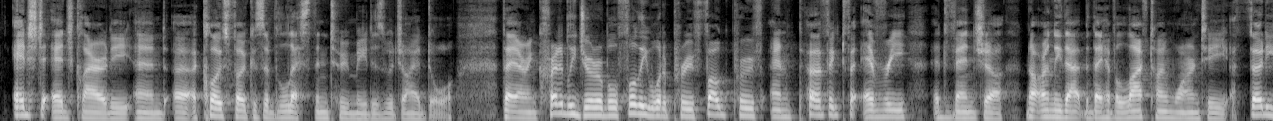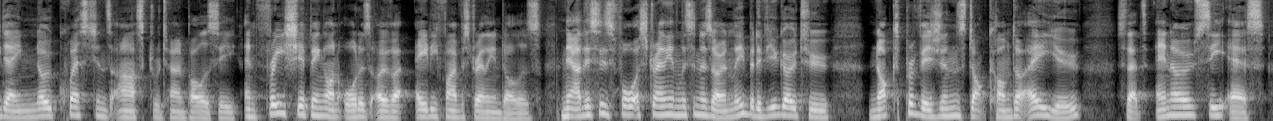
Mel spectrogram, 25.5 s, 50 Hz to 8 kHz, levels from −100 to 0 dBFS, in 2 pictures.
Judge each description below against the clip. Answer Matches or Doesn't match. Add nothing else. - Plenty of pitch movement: Matches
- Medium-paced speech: Matches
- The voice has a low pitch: Matches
